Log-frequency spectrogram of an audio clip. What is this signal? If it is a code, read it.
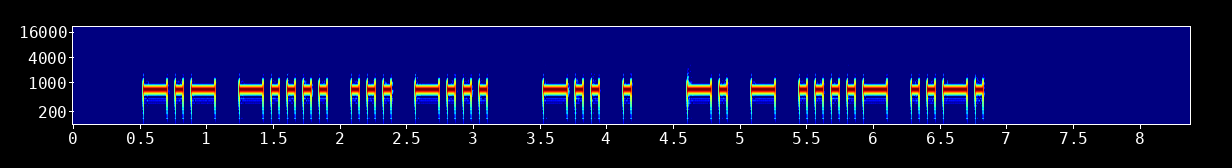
Morse code, heard as a keyed tone, about 20 wpm, 700 Hz. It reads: K6SB DE NT4F
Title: USA Callsign DE Callsign - 4 Characters - 20wpm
